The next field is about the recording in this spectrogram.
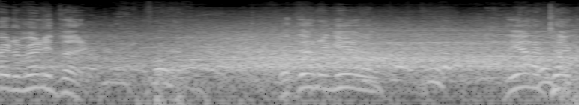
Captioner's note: applause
